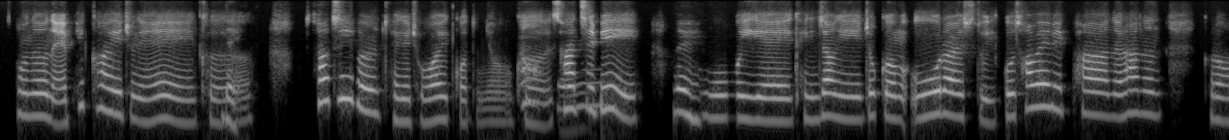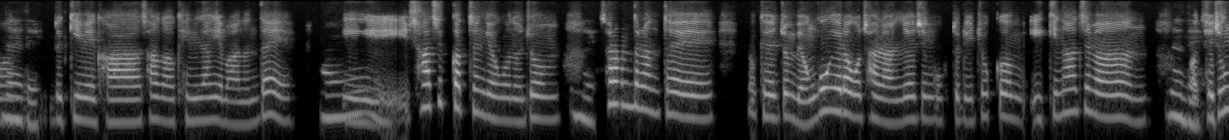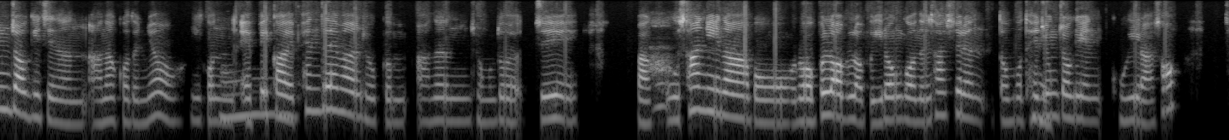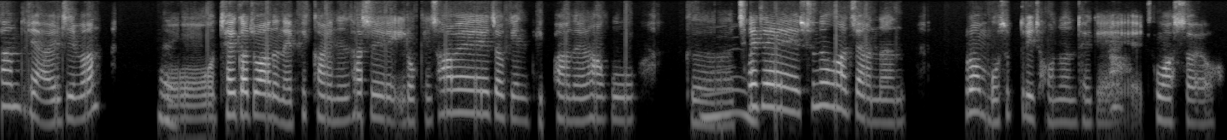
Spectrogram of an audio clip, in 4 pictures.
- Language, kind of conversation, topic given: Korean, unstructured, 좋아하는 가수나 밴드가 있나요?
- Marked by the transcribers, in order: static; gasp; other background noise; distorted speech; gasp; gasp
